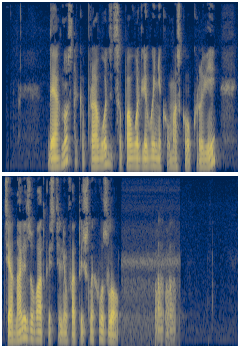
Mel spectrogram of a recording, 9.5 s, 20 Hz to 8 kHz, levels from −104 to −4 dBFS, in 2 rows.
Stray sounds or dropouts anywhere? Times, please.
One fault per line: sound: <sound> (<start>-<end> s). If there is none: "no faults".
sound: laugh (7.8-8.2 s)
